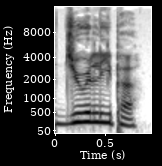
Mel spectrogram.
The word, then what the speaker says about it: Dua Lipa: Je l'ai bien prononcé, ça va? – C'est Dua Lipa.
